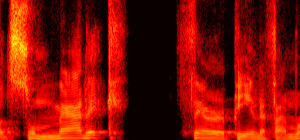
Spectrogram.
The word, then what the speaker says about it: somatic: Is it somatic therapy?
